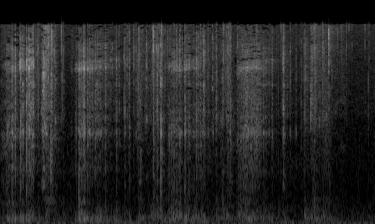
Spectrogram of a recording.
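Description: A solid oval bar of dry white soap, held in fingers with dark nails, is scraped and shaved with a metal utility knife blade. Rapid dry scratching and crinkly shaving strokes run continuously, with a bright, hissy edge over a soft low thump from the handling.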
